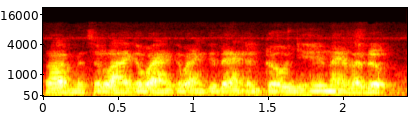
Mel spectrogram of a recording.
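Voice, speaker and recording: A man giving a casual guitar lesson, singing note names slowly between quick explanations. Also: low voice, steady tone, dull audio, slight background noise. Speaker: guitar teacher. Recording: loud guitar playing along.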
